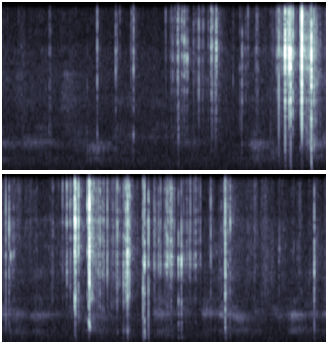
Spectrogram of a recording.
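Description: A plastic seal being picked at and torn off the top of a small lip balm tube: a run of short crackling rips and clicks, loudest about three and a half seconds in and again around five seconds.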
